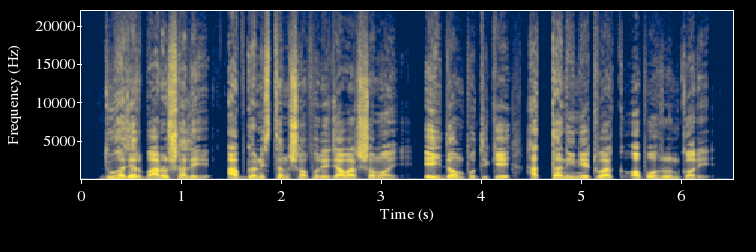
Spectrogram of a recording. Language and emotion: Bengali, neutral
